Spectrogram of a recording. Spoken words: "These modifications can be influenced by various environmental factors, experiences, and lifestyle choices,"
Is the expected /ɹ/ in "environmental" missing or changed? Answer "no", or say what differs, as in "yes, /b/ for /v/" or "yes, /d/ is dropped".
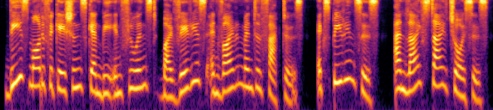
no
